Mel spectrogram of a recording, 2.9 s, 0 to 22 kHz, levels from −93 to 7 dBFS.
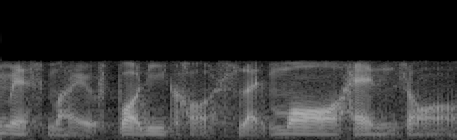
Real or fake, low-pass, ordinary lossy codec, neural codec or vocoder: real; 3.6 kHz; none; none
